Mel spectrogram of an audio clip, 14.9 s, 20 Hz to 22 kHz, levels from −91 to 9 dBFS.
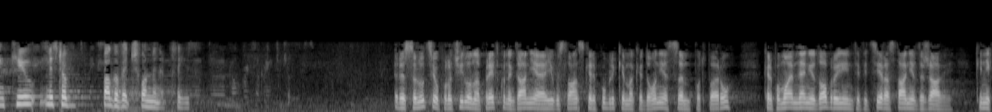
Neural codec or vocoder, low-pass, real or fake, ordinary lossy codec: none; 5.4 kHz; real; none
